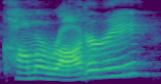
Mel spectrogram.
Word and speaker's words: camaraderie: Mine is camaraderie, because I love that feeling of closeness, trust, friendship. It's a positive word. And also, I had no idea there was another pronunciation that some people say camaraderie.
